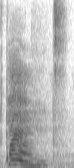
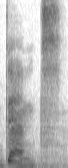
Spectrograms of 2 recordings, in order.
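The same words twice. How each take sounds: Both takes have the same delivery.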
